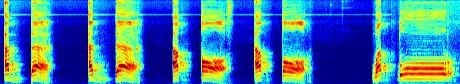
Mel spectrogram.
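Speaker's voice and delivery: "wattur" stopped silently on the doubled consonant; held, cut sound. Shown as a demonstration. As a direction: block the middle of "adda" and "wattur", then release. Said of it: "tertahan suaranya".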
